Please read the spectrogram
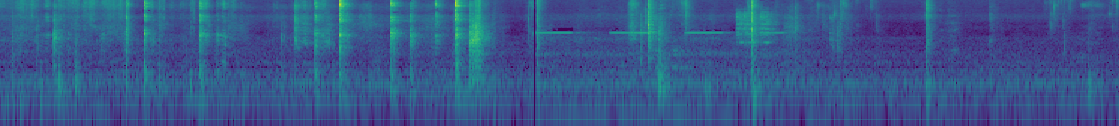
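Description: Kitchen utensils and dishes clinking and knocking irregularly, a dozen or so separate strikes, with a faint high tone coming and going around the middle.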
